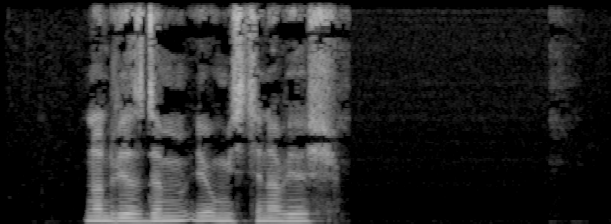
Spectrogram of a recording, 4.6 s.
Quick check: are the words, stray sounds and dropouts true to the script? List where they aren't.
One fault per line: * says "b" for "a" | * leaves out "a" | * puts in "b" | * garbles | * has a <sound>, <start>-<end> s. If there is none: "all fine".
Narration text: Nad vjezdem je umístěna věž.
all fine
